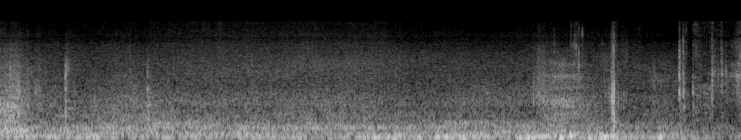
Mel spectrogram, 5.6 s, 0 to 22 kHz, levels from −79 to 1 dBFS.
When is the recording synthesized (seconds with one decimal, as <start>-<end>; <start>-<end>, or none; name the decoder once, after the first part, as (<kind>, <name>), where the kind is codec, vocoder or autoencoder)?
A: none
